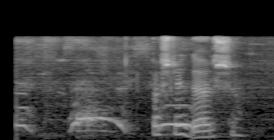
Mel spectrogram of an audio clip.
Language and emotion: Russian, sad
